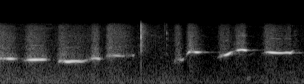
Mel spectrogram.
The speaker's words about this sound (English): That's my shitty attempt with dry lips to whistle ….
